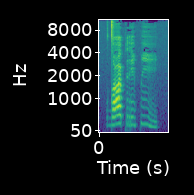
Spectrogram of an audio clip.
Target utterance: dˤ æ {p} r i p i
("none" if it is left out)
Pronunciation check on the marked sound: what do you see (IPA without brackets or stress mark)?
p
